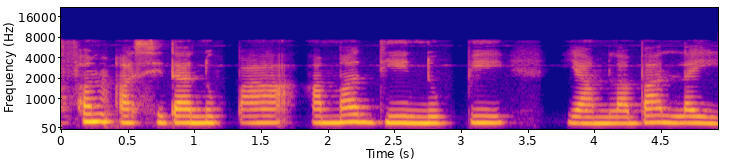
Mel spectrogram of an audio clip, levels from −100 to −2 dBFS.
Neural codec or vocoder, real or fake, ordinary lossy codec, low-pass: none; real; none; 7.2 kHz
